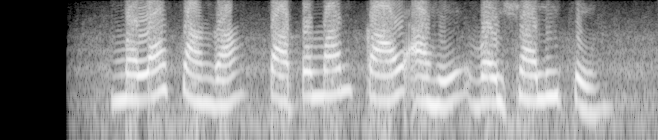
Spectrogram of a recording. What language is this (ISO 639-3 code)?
mar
